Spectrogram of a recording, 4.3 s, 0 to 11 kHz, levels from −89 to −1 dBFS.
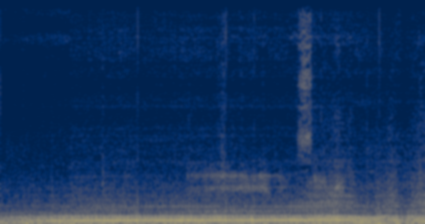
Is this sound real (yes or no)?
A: no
